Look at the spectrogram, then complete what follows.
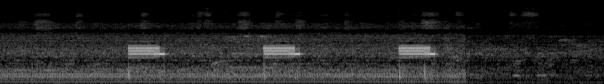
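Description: NOAA Weather Radio Emergency Alert System end-of-message code, three short warbling bursts of SAME digital data tones about 1.3 s apart from a weather alert radio's speaker. They mark the end of the flash flood warning broadcast. A steady low hum underneath cuts off shortly before the end as the transmission closes.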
